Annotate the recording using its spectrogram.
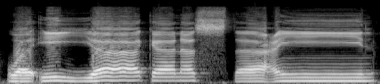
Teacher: ada mad thabi'i yaitu fathah bertemu alif panjangnya dua harakat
